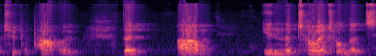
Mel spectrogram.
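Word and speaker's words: tupapaú: And the second one, tupapa'u, there is a stop, and a glottal stop means like a lost consonant, like ba'a, or something like that in Cockney.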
